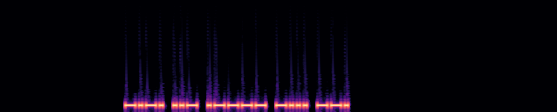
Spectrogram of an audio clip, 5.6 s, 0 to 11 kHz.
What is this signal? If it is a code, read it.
Morse code, heard as a keyed tone, about 34 wpm, 700 Hz. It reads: CU1BG
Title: DXCC-100 Call Signs - 5 Characters - Repeated 2x - 35wpm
